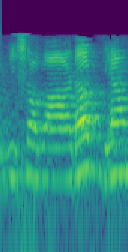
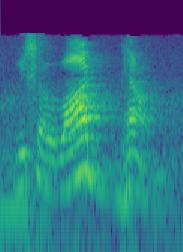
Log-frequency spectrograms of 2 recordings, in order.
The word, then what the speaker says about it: विश्ववाड्भ्याम: हम आप बोलते थोड़ा उच्चारण में विश्ववाड़भ्याम नहीं विश्ववाड्भ्याम वाड्भ्याम डहल है डम अ नहीं विश्ववाड़भ्याम ऐसा नहीं उच्चारण होगा विश्ववाड्भ्याम।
